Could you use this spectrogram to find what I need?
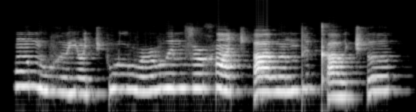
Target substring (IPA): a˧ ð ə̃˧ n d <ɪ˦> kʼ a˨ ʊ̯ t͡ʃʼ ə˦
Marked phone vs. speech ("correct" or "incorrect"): correct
